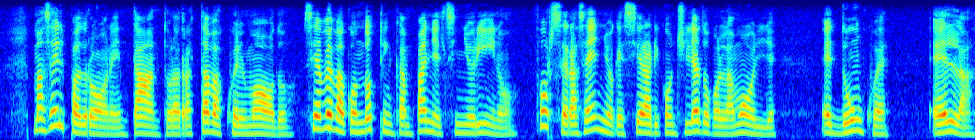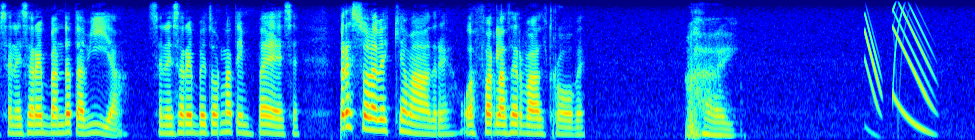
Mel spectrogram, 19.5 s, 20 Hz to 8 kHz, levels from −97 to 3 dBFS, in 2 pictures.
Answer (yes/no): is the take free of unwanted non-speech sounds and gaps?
no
